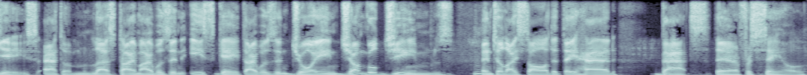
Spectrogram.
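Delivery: slow, drawn-out vampire voice, gyms dragged out. Doing an on-the-fly impression of a name drawn from a cup: Dracula impression.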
